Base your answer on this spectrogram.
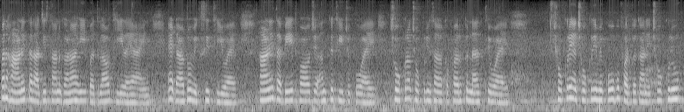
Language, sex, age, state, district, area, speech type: Sindhi, female, 30-45, Rajasthan, Ajmer, urban, spontaneous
